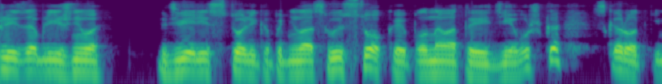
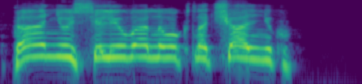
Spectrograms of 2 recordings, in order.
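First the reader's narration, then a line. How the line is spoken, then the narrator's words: Little girl's thin shout. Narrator (Russian): совсем маленькая девчушка лет 10 прокричала тоненьким голоском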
